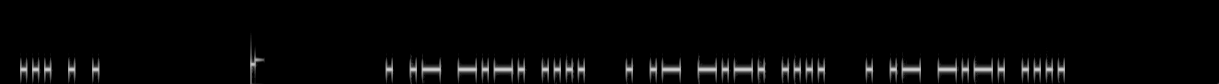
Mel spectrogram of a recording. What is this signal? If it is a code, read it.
Morse code, heard as a keyed tone, about 21 wpm, 700 Hz. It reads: SEE EACH EACH EACH
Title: Top 100 Words Repeated 20wpm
